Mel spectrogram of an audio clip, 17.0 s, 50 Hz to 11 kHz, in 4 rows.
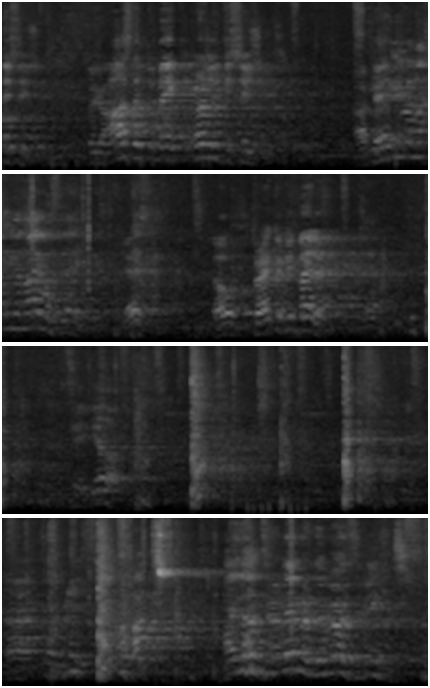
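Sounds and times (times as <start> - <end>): tennis balls struck with rackets: 8.5 - 8.8, 9.8 - 12.5, 13.2 - 14.3.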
